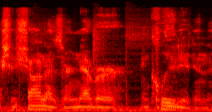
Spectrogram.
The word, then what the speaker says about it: Shoshana: long time uh Dr shashana grossbard uh but I don't know if I've pronounced your name right shash am I saying it correctly yeah yeah yeah okay well I've said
